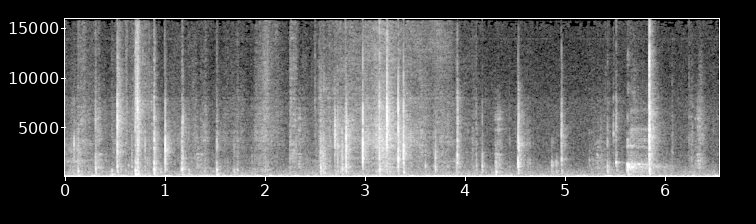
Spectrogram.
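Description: Soft plastic packet of makeup-remover wipes crinkling and crackling as it is handled and opened, with many small sharp crackles that are busiest around the middle and a sharper click near the end.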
